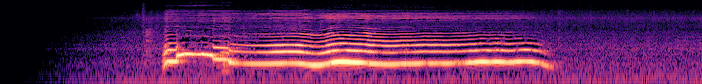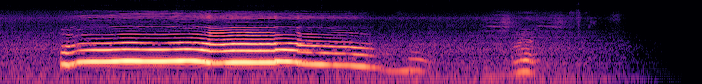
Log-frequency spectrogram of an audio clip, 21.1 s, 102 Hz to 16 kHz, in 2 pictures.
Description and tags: Boris Morning Moan 1
Our Alaskan Malamute puppy, Boris, recorded inside with a Zoom H2. He is apt to moan in the morning when my wife leaves.
bark, moan, malamute, husky, howl, Wolf, growl, dog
